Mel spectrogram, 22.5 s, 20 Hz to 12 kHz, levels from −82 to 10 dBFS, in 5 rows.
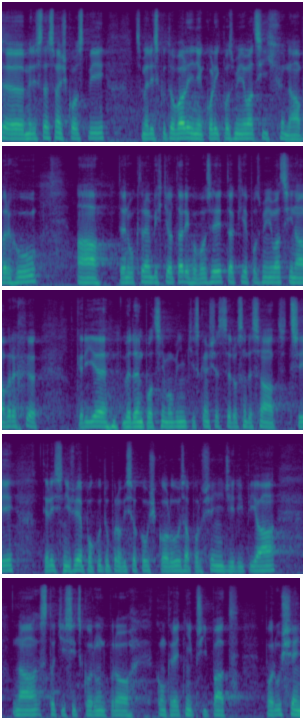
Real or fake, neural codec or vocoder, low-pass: real; none; 9.9 kHz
